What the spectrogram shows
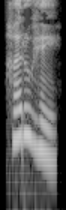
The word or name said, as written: ಹೊರಹು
